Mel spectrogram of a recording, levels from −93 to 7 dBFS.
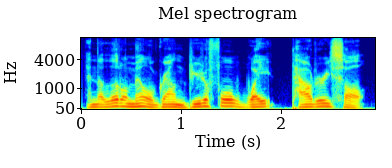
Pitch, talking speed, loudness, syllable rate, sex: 125 Hz, 185 wpm, -14 LUFS, 5.7 syllables/s, male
